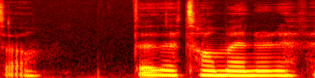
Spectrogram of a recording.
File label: "tomen", Welsh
